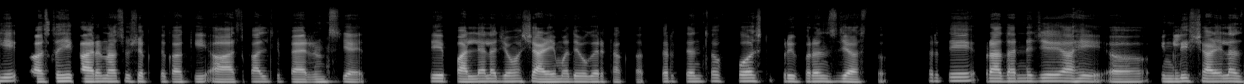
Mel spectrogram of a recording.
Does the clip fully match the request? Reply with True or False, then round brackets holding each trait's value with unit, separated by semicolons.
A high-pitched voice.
False (135 Hz)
